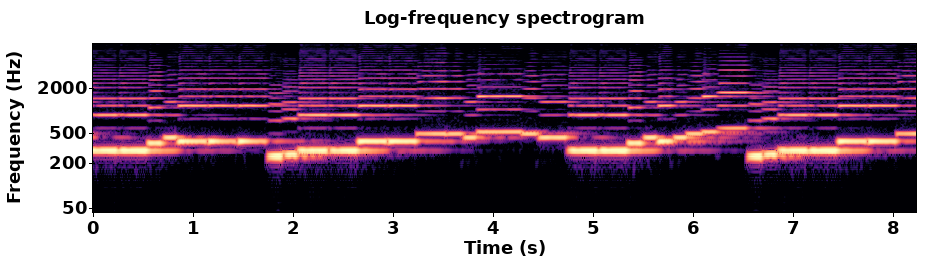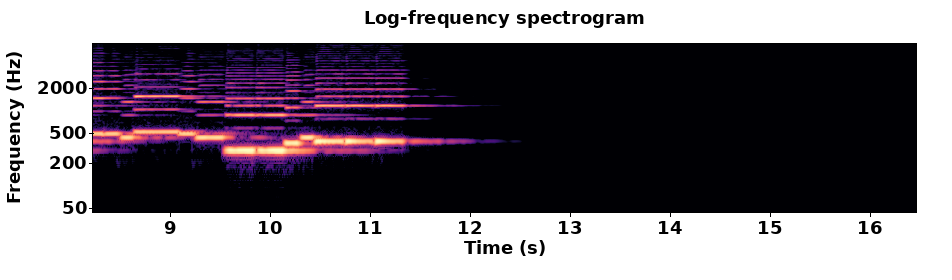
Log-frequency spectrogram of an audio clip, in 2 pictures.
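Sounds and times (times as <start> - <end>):
polkett music: 0.0 - 11.8.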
